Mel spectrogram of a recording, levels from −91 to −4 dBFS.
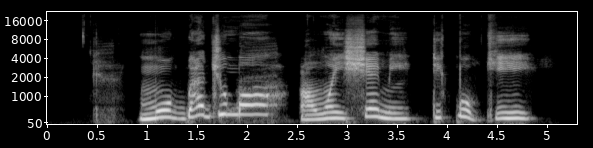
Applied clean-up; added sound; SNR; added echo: neural mask model Resemble Enhance denoiser.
